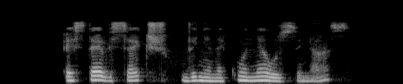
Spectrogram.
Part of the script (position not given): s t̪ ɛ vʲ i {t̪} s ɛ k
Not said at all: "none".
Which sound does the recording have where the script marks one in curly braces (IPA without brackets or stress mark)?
none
